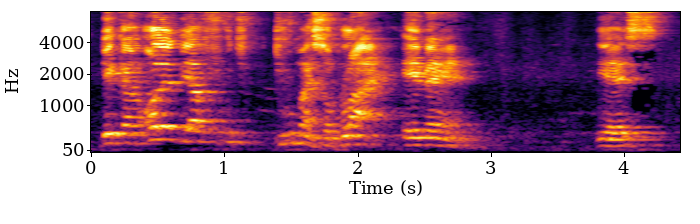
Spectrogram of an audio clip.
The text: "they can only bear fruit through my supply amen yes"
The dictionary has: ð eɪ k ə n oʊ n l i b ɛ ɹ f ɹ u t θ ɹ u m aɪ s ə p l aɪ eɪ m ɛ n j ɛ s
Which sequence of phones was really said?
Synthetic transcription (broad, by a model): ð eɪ k ə n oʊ l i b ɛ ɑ f u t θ ɹ u m aɪ s ə p l aɪ eɪ m ɛ n j ɛ s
